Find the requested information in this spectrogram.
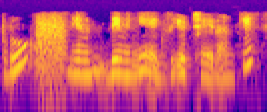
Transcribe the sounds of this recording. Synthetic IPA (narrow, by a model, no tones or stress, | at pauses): pːuɽuneːnud̪iːniniekzikjuːʈ̚t͡ʃɛːjɐɽaːniki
